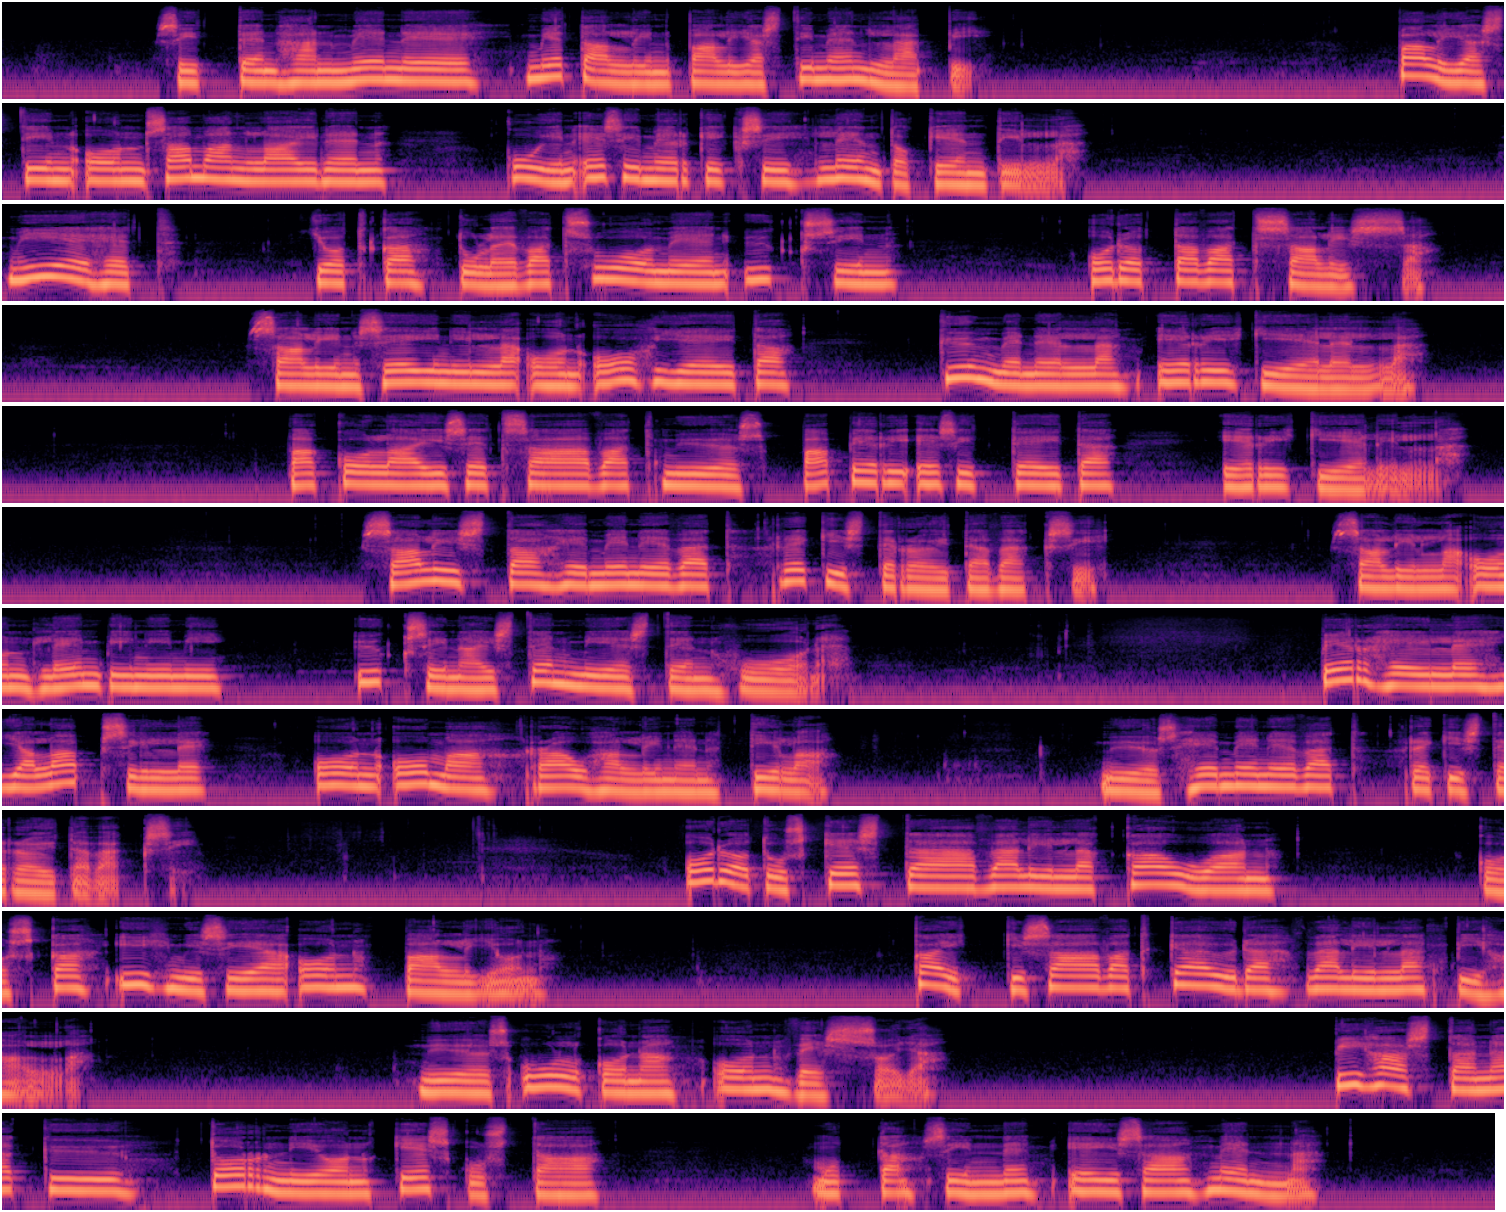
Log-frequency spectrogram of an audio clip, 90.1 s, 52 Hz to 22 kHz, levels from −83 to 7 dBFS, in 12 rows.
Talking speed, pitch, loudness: 55 wpm, 150 Hz, -19 LUFS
